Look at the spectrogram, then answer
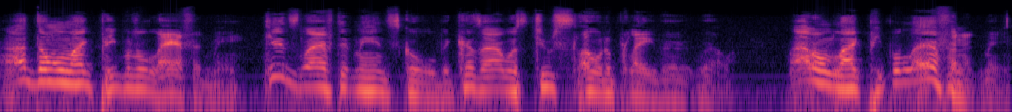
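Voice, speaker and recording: Man acting a husky, grumbling older baseball diehard. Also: a little high, huge pitch swings, normal speed, bright, forceful tone, full character voice. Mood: reluctant, wistful. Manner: folksy, defensive, exclamatory. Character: stubborn, grumbling retired man of fifty-six, aggrieved baseball fan. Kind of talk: amateur radio theatre acting.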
